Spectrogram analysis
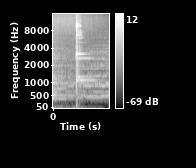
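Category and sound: household object, glasses clinking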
